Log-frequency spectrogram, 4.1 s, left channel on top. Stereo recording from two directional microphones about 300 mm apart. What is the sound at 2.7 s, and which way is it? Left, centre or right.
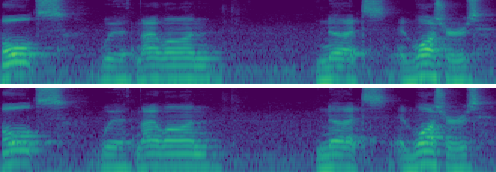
Speech, centre.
